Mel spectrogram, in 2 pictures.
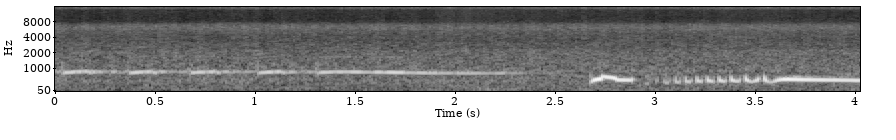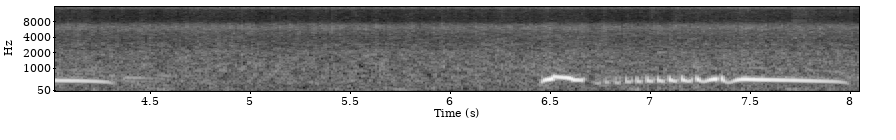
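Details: Two turtle dove phrases about four seconds apart: a short high note, a fast pulsed tremolo and a long, gently falling coo. Before the first phrase, another bird gives a level warbling whistle.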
